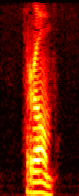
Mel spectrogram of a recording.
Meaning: 1. Rome (a major city, the capital of Italy and the Italian region of Lazio, located on the Tiber River; the ancient capital of the Roman Empire) 2. Rome (a metropolitan city of Lazio, Italy)
- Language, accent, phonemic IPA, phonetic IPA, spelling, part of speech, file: Armenian, Eastern Armenian, /h(ə)ˈrom/, [h(ə)róm], Հռոմ, proper noun, Hy-Հռոմ.ogg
